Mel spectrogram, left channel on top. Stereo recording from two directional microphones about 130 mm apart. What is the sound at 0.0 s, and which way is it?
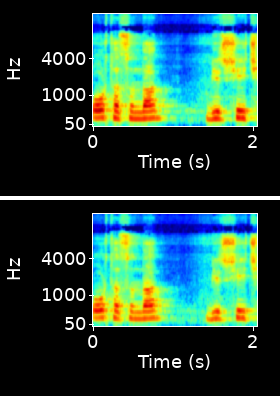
Speech, 35° left (ahead or behind).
